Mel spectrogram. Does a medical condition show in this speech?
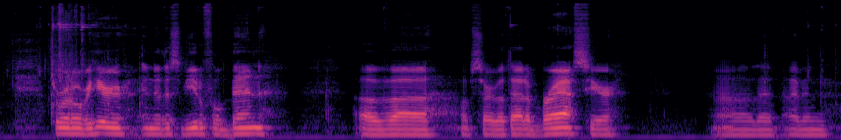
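No.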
